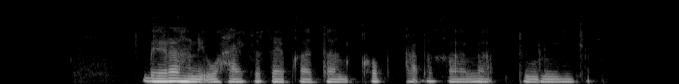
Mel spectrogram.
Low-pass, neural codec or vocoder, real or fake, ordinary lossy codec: 9.9 kHz; none; real; Opus, 16 kbps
